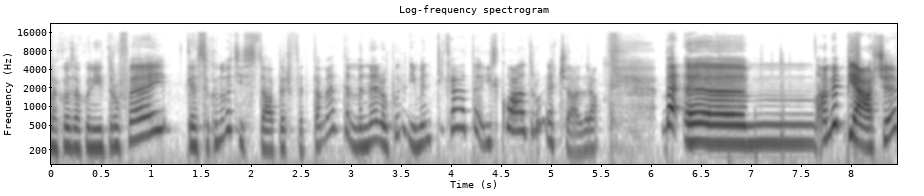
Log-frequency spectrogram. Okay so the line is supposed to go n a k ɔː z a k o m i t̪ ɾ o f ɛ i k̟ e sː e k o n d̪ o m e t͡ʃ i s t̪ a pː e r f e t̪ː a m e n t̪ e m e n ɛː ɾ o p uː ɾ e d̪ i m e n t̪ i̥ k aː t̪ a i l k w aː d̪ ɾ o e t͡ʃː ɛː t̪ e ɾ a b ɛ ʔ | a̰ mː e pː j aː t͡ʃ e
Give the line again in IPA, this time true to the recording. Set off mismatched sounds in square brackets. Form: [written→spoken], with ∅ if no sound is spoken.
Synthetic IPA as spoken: n a k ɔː z a k o [m→n] i t̪ ɾ o f ɛ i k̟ e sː e k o n d̪ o m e t͡ʃ i s t̪ a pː e r f e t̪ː a m e n t̪ e m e n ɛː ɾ o p uː ɾ e d̪ i m e n t̪ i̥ k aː t̪ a i l k w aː d̪ ɾ o e t͡ʃː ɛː t̪ e ɾ a b ɛ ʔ | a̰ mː e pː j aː t͡ʃ e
